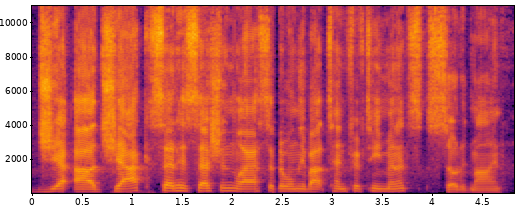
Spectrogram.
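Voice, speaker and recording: A man with a mid-range, very clear and smooth voice talks as a guest voice actor. His delivery is casual, conversational livestream chat. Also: mid-range voice, normal speed, fairly bright tone.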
